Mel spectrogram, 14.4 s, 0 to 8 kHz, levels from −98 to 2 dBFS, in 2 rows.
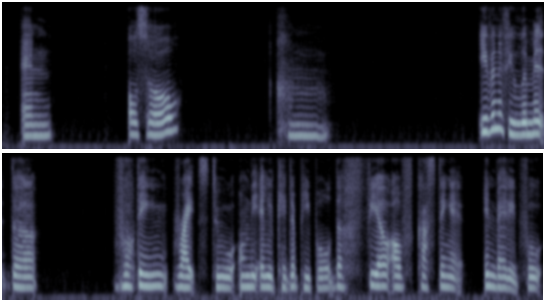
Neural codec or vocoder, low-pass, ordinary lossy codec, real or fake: codec, 16 kHz in and 24 kHz out, 0.4 kbps, LongCat-Audio-Codec, two codebook decoder; 7.2 kHz; Opus, 64 kbps; fake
